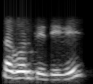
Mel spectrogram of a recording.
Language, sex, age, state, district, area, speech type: Kannada, female, 30-45, Karnataka, Kolar, rural, conversation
